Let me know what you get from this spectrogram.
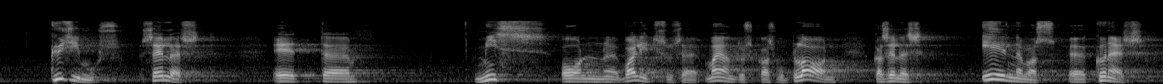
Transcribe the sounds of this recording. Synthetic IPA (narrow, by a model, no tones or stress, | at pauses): kysʲimusse̞lːe̞st̪ | e̞t̪ː | miso̞nvɑlʲit̪suse̞mɑjɑnd̪uskɑsvuplɑːnkɑse̞lːe̞s | e̞ːlne̞vɑskɤnes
